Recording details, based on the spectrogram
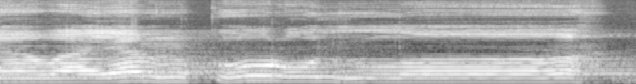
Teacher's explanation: وَيَمْكُرُ اللَّهُ، یہاں پر میم میں بھی اظہار شفوی ہو رہا ہے، را کو پر پیش ہے، را کو پر پڑھیں گے اور یہاں پر اللہ کے لام سے پہلے را کو پر پیش ہے تو اللہ کے لام کو پر پڑھیں گے اور کھڑا زبر ہے یہاں پر، اگر یہاں پر وقف کریں گے تو یہاں پر بھی مد عارض وقفی ہوگا تو اس طرح سے پڑھیں گے۔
